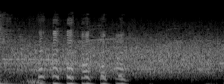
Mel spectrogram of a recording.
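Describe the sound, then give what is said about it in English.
A crowd applauds and cheers, steady dense clapping with bright, pulsing whoops and voices riding over it for the first half, then settling into a continuous wash of applause. “That this deserves the cheer.”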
